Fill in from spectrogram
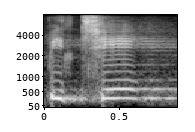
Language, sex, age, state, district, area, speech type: Punjabi, female, 30-45, Punjab, Patiala, urban, read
